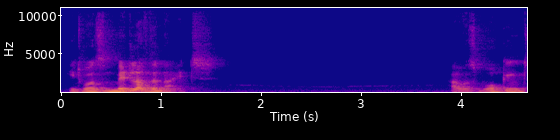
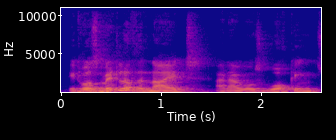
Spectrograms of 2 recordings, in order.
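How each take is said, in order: First: There is a clear pause after night. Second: It runs on without a pause after night. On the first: The speaker calls it right. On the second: The speaker calls it wrong.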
